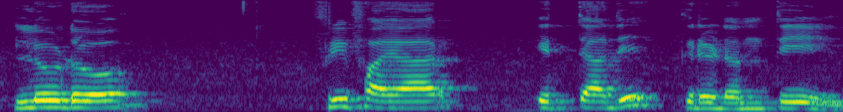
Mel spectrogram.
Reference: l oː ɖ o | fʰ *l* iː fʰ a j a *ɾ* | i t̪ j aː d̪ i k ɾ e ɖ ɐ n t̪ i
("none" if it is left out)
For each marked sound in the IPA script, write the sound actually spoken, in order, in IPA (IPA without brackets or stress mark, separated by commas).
ɾ, ɾ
